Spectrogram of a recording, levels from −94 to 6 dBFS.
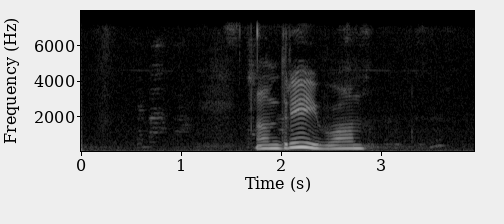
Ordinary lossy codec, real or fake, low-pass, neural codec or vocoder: none; real; 7.2 kHz; none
